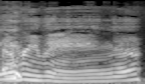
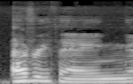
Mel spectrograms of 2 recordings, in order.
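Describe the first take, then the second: First: Everything said slowly with long pauses trailing; drawn-out everything. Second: Said in the usual way. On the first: Shown as a demonstration. Friend shows how Everything sounds with four periods, drawn out. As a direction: drag out Everything as if with four dots. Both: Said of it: "With four periods at the end".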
